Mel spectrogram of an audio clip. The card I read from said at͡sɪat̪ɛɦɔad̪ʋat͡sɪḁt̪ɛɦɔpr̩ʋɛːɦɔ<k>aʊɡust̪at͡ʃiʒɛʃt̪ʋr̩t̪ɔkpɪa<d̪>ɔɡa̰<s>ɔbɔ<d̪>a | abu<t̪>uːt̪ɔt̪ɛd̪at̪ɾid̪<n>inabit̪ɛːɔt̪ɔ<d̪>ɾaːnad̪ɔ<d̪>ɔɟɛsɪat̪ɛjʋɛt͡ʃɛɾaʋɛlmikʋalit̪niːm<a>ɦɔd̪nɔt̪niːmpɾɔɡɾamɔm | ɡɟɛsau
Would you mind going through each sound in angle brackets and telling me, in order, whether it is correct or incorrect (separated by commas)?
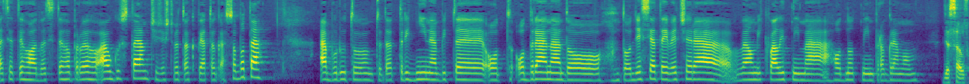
incorrect, incorrect, correct, incorrect, incorrect, incorrect, correct, correct, correct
